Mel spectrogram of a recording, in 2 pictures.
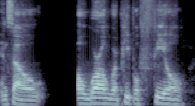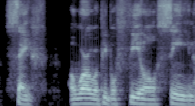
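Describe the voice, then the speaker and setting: A man's fairly low, monotone voice with flat intonation on a very clean recording with a silent background. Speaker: diversity trainer, workshop facilitator. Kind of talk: training workshop talk.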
